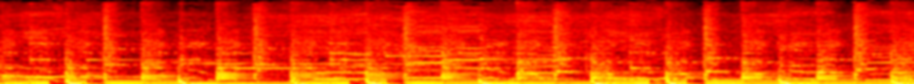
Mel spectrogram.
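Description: Background music: an electronic dance-pop track with a strong bass line and a steady beat.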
